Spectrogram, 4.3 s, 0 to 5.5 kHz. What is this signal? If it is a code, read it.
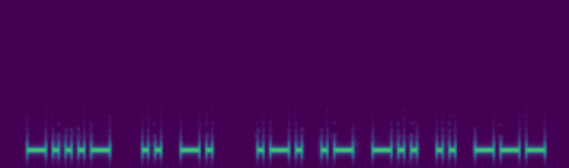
Morse code, heard as a keyed tone, about 25 wpm, 600 Hz. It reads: <BT> IN RADIO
